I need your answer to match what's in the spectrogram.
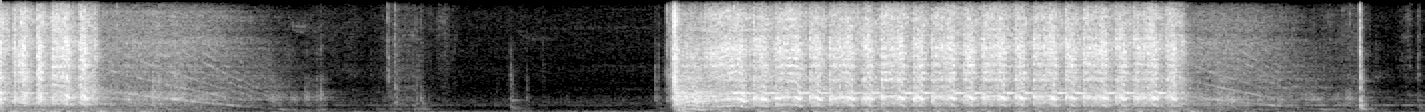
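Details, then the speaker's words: Lawnmower being winterized, cranked with choke on in stages after the tank was refilled with ethanol-free TruFuel; two long bursts of starter whirring about four turns a second without catching because the fuel lines are dry and still filling. "so now get the choke on probably take a couple cranks to get this going I don't want to burn out the starter so we'll do it in"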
